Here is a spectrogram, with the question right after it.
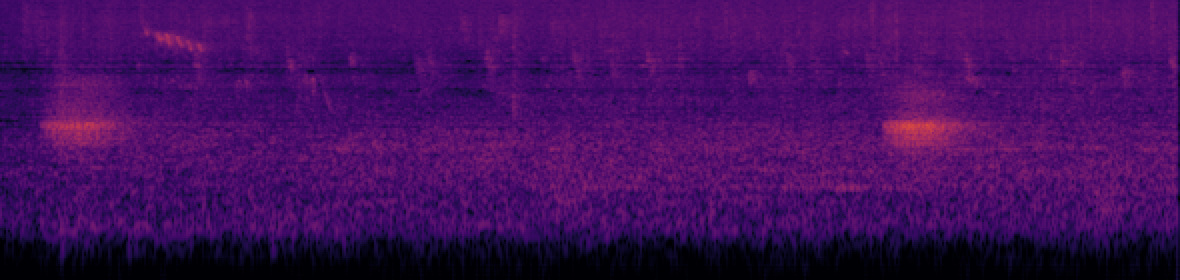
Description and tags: a woodpecker hammers twice
birds, field-recording, forest, nature, south-spain, woodpecker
